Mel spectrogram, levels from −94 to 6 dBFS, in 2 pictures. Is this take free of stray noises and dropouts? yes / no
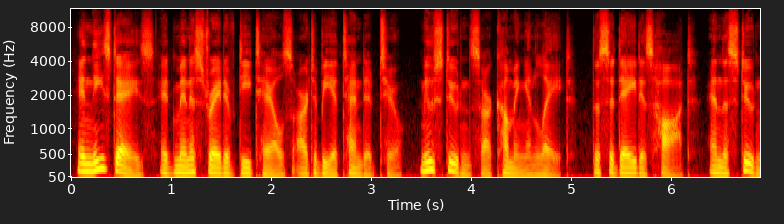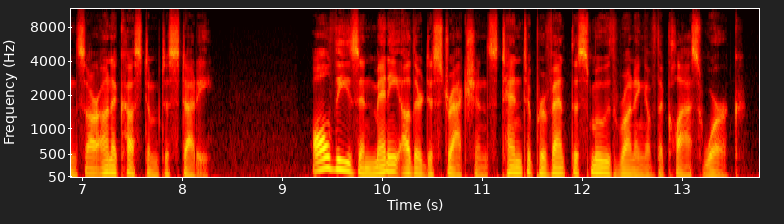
yes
